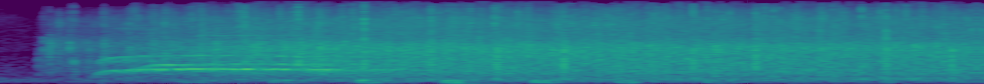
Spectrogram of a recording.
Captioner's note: audience applauding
